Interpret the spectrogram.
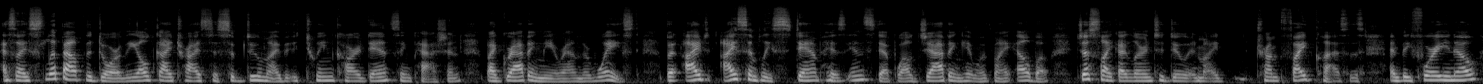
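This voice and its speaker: Low-voiced woman, hammy theatrical storyteller. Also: normal speed, few pauses, darkish tone. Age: older. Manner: hammy, theatrical stage delivery, acting out dialogue. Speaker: performer reading a comic monologue. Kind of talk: dramatic reading of a first-person satirical story.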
